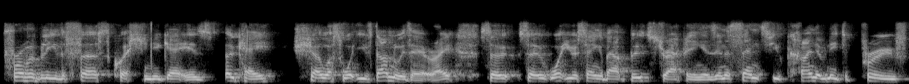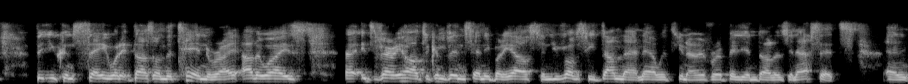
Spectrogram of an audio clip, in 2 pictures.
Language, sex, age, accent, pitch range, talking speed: English, male, 30-49, British, 110-135 Hz, 230 wpm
